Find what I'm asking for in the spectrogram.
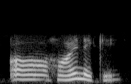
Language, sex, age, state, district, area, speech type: Assamese, female, 45-60, Assam, Jorhat, urban, conversation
